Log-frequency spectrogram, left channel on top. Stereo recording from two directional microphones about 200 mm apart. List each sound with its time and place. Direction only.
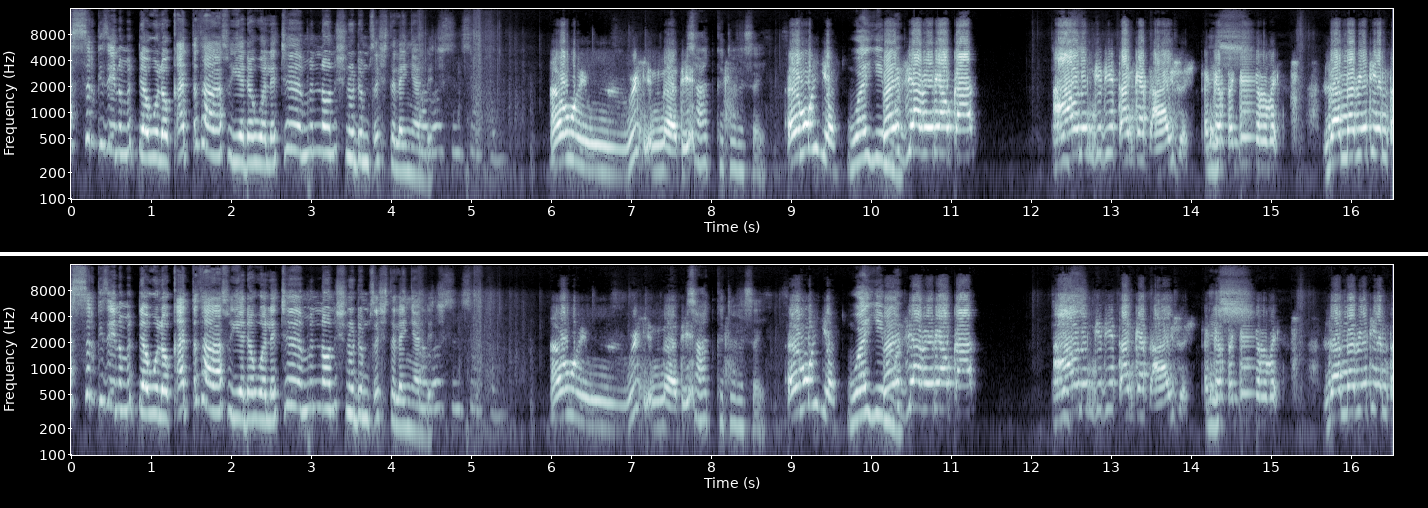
0.2 s speech: 5° right (ahead or behind)
6.0 s speech: 35° left (ahead or behind)
8.4 s a woman's voice: 5° right (ahead or behind)
9.0 s speech: 35° left (ahead or behind)
9.7 s speech: 5° right (ahead or behind)
10.4 s speech: 35° left (ahead or behind)
12.3 s speech: 35° left (ahead or behind)
14.3 s speech: 20° left (ahead or behind)
14.8 s speech: 35° left (ahead or behind)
